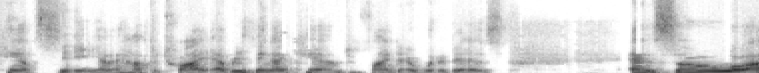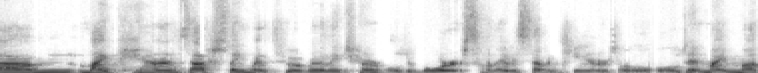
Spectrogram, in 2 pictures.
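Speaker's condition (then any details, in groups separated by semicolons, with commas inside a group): Deafness with cochlear implants, bilateral cochlear implants; two cochlear implants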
